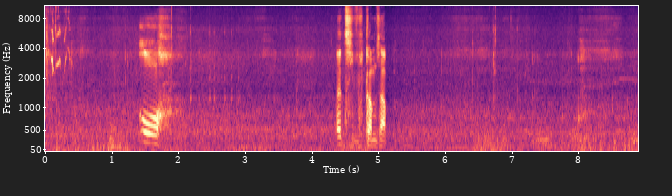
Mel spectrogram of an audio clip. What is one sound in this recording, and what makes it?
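Clothing rubs and rustles against the microphone.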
